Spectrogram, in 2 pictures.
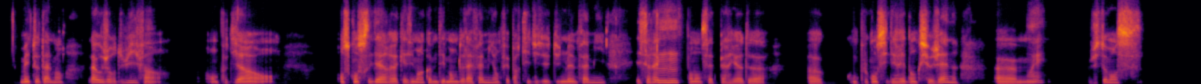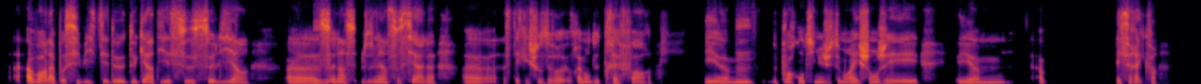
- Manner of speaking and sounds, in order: "garder" said as "gardier"
- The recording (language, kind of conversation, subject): French, podcast, Pourquoi le fait de partager un repas renforce-t-il souvent les liens ?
